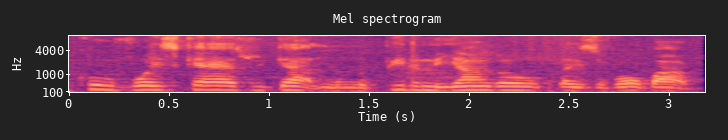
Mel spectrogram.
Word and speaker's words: Lupita: But Lapina, how do you pronounce her name? Oh, Lupita.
